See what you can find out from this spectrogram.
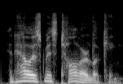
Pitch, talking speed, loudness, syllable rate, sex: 120 Hz, 290 wpm, -17 LUFS, 7.6 syllables/s, male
